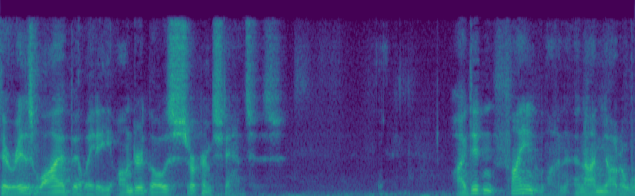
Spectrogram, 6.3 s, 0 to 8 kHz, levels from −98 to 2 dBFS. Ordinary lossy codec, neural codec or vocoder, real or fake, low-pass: MP3, 64 kbps; codec, 16 kHz, 0.8 kbps, ZipCodec; fake; 7.2 kHz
